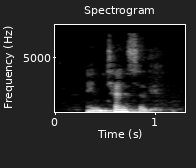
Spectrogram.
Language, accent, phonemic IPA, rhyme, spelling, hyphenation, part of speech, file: English, Southern England, /ɪnˈtɛnsɪv/, -ɛnsɪv, intensive, in‧tens‧ive, adjective / noun, LL-Q1860 (eng)-intensive.wav
- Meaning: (adjective) 1. Done with intensity or to a great degree; thorough 2. Being made more intense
